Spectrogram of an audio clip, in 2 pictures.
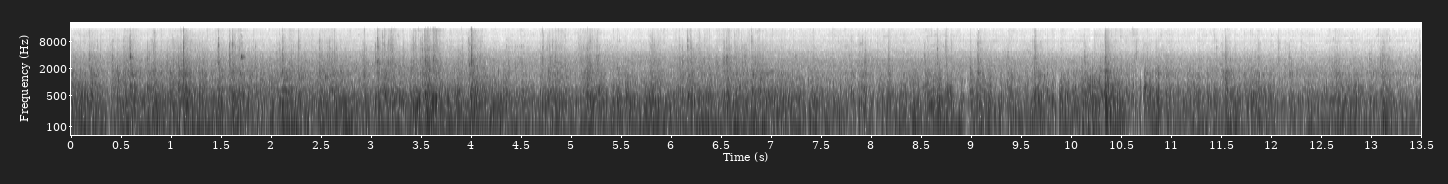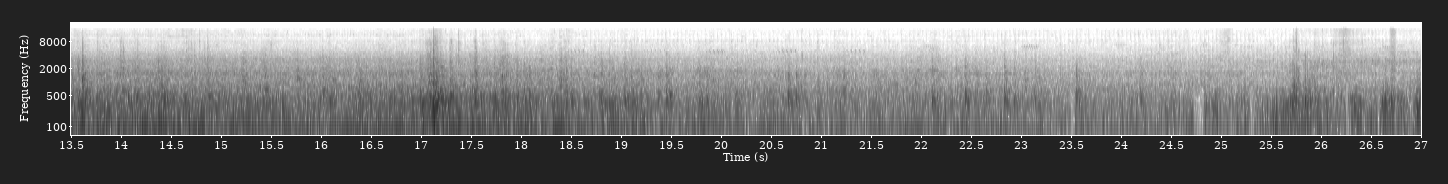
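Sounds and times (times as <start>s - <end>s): knocks and rattles: 0.0s - 27.0s
truck rumbling on dirt track: 0.0s - 27.0s.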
